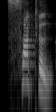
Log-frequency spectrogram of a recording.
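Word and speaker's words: subtle: सटल बेटा सबटल का भी साइलेंट है।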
